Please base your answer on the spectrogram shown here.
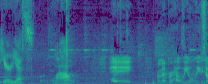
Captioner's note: whispering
